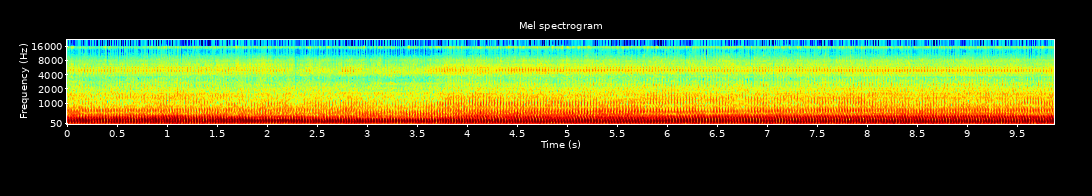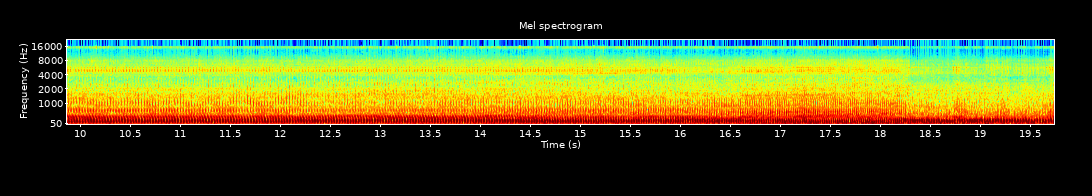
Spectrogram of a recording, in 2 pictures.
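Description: Motorcycle engine running steadily while riding, its engine speed shifting up and down briefly near the end.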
